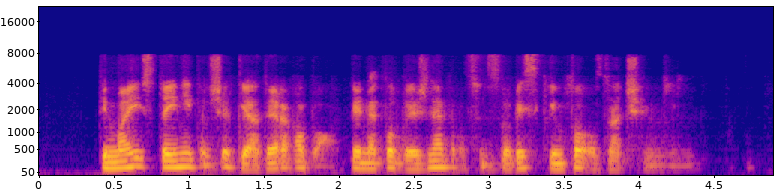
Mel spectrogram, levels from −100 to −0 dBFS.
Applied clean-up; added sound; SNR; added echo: neural mask model DeepFilterNet 3.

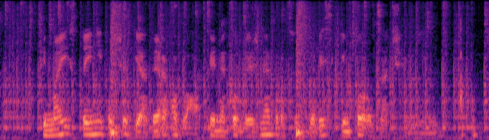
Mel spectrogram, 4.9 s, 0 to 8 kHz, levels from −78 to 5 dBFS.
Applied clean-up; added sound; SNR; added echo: none; Snare drum + Drip; 5 dB; none.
